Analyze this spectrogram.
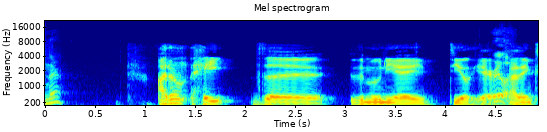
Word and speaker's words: Meunier: I guess it sort of depends if you want to go with the French pronunciation there or not. And no, it's Meunier.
